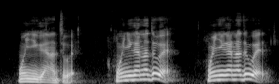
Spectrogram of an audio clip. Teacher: La T de it casi no se pronuncia. All right. Number 7.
